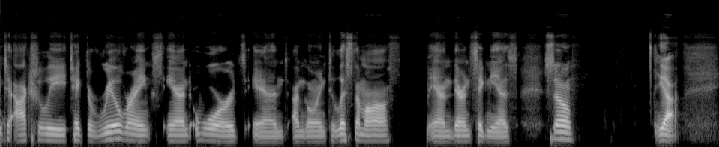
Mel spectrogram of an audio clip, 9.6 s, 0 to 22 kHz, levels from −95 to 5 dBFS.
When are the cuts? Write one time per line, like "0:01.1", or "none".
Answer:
0:05.7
